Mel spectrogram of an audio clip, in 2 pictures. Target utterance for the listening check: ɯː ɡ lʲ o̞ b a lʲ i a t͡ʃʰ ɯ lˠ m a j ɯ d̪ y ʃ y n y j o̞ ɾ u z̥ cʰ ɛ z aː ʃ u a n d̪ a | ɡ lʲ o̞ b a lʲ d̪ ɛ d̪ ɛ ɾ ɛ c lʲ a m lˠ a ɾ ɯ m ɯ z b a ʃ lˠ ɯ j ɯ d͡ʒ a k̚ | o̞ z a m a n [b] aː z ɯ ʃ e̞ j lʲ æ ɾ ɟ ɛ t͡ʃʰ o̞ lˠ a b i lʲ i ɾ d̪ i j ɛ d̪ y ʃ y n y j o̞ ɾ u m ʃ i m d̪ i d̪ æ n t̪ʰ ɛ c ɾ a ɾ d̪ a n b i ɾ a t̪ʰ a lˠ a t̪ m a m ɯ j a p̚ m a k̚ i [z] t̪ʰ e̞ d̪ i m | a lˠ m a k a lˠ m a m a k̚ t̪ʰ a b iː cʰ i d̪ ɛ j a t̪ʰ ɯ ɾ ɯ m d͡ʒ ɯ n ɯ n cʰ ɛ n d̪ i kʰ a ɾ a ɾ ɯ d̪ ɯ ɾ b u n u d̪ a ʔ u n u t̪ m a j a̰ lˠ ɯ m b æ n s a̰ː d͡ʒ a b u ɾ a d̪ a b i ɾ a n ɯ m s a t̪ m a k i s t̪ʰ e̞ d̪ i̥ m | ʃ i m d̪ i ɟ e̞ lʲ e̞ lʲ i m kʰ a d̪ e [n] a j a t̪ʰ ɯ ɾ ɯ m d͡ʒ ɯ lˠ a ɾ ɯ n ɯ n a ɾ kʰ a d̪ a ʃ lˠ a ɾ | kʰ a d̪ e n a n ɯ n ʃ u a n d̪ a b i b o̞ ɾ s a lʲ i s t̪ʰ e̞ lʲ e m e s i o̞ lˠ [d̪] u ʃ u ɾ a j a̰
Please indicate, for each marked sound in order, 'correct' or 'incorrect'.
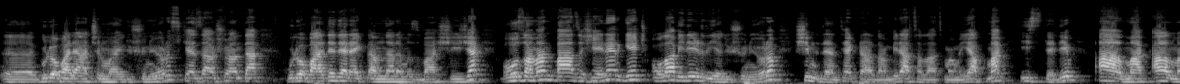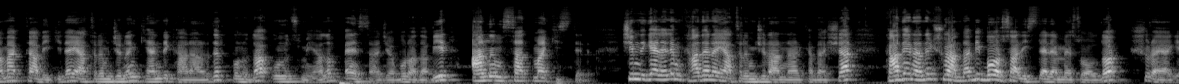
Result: correct, incorrect, correct, correct

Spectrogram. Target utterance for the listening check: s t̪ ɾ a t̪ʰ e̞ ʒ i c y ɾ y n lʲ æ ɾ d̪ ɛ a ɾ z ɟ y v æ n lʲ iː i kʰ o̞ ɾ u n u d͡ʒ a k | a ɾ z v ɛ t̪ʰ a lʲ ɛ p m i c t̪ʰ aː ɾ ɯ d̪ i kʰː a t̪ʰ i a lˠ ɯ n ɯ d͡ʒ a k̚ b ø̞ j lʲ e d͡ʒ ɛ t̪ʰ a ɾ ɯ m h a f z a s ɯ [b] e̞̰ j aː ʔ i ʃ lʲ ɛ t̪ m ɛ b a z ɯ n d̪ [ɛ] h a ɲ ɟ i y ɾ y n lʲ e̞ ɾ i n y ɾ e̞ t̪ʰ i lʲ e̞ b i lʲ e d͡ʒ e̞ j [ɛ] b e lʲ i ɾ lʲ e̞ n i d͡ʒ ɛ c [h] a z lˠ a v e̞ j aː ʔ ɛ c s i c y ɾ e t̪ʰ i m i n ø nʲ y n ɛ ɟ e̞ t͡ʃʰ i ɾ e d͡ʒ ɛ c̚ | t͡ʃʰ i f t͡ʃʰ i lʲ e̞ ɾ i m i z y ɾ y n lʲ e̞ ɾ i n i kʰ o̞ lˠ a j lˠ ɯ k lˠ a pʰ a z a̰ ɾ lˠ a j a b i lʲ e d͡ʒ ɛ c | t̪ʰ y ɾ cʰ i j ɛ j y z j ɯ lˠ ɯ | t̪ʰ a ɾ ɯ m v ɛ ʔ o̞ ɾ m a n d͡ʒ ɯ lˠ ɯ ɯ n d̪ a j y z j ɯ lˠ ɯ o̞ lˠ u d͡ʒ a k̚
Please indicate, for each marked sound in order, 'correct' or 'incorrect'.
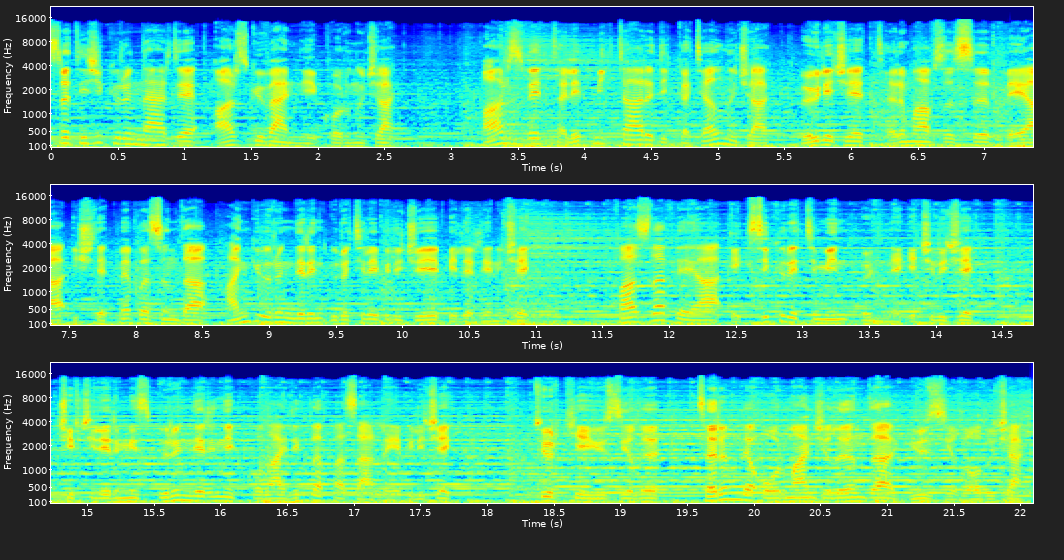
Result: incorrect, incorrect, incorrect, incorrect

